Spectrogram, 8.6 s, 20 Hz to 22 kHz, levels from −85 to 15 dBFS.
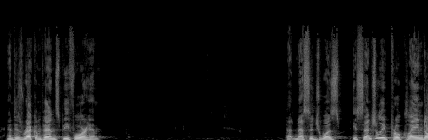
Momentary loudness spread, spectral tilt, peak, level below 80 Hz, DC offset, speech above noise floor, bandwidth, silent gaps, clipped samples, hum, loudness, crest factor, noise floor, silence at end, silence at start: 14 LU; -7 dB/octave; -2 dBFS; -72 dBFS; under 0.1%; 66 dB; 17.5 kHz; none; under 0.1%; none; -18 LUFS; 18 dB; -83 dBFS; 0 s; 0.15 s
